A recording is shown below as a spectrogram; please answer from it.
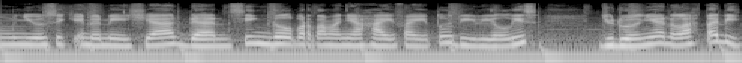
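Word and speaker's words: HIVI!: Hi-Fi, listeners bacanya Hi-Fi ya, bukan Hivi ya. Bukan, Hi-Fi tolong dong.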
